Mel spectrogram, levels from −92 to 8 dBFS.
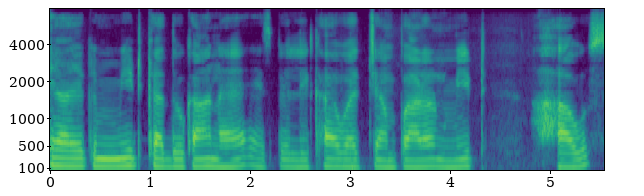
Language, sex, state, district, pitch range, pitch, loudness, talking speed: Hindi, male, Bihar, West Champaran, 125-135 Hz, 130 Hz, -18 LUFS, 160 wpm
